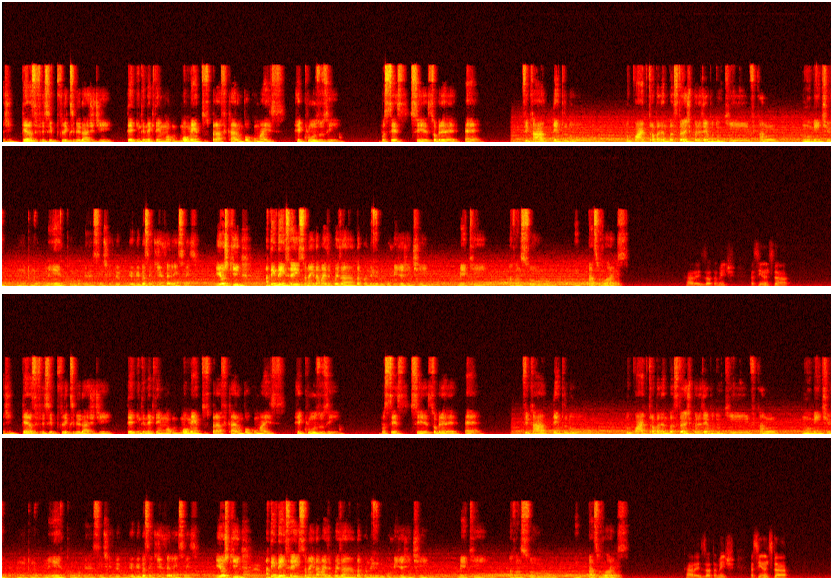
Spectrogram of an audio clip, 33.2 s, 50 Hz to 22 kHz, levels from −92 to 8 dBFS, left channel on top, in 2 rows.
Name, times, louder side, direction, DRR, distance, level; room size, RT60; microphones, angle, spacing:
voice 1, 0.0-2.2 2.5-6.8 7.6-9.6 10.4-12.0 12.5-15.6 16.0-20.5 20.8-21.5 21.8-25.3 25.7-27.7 28.0-29.0, left 1 dB, 25° left, 0.5 m, -25 dB
sound 1, 10.2-28.9, left 1 dB, 85° left, 0.5 m, -30 dB
voice 2, 21.4-21.7 22.2-22.5 30.2-31.2 31.6-32.2, right 2 dB, 75° right, 0.6 m, -37 dB
3.1 x 2.1 x 3.4 m
head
